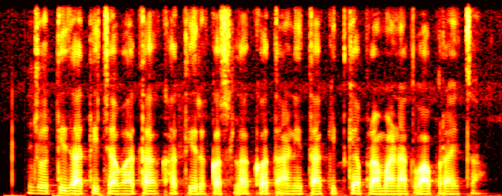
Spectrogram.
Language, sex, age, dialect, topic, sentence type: Marathi, male, 18-24, Southern Konkan, agriculture, question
